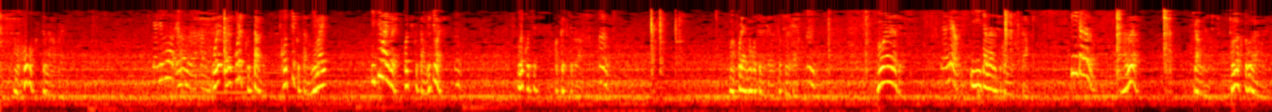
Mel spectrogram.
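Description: Many short, high-pitched squeaking chirps, several a second, each gliding up and down in pitch, over a steady low hum.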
